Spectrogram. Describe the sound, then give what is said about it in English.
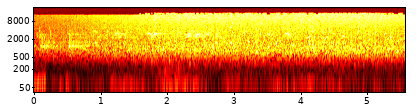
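A sparse outdoor soundscape in Lincoln Meadow at Yuba Pass, California, one year after the forest was logged: a steady, soft hiss like running water or breeze fills the scene, with only a few faint, scattered chirps and no voices. “Listen to Krauss's recording 1 year after logging.”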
